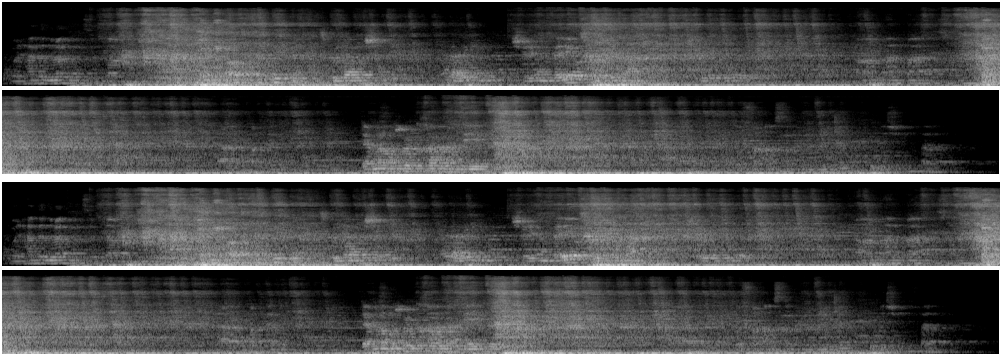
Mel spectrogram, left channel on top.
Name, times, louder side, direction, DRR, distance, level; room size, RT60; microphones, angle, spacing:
voice 1, 0.1-1.9 2.8-3.0 8.5-11.6 12.0-12.9 13.7-14.0 14.2-14.6 16.6-19.3, right 1 dB, 60° right, -3 dB, 0.8 m, -37 dB
sound 1, 0.6-18.8, equal, 30° right, 1.1 m, -24 dB
voice 2, 2.2-3.9 4.3-7.7 13.6-15.0, equal, 10° right, -7 dB, 0.8 m, -28 dB
3.5 x 2.4 x 3.2 m, 1.5 s
head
